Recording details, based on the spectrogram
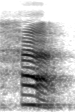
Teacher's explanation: इस हा को हमें हलक से अदा करना है, यानी हलक के आखिरी हिस्से से ज़बान की जड़ जो ऊपर तालू से लगेगी तो हुर्फ हा अदा होगा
